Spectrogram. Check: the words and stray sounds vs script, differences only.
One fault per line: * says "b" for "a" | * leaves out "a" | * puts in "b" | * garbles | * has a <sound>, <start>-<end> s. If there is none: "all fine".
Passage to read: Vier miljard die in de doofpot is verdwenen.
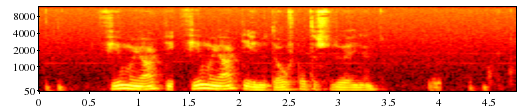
* puts in "vier miljard die"
* has a laugh, 3.9-4.0 s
